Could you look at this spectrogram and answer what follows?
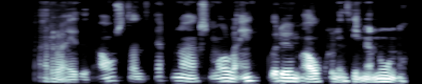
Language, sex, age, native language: Icelandic, male, 30-39, Icelandic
